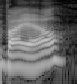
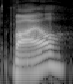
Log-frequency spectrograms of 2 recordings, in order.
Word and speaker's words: Viall: Is that how you say it, Viall? – How do you say it? – Vile? – Vile? I say Viall.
